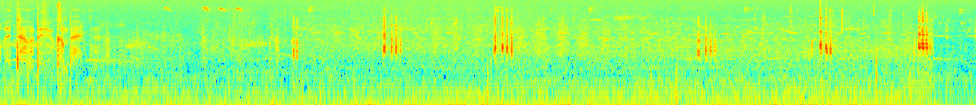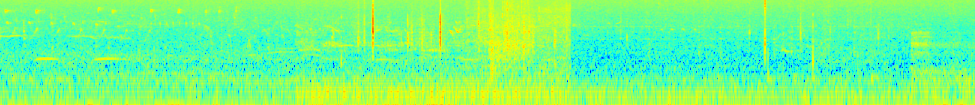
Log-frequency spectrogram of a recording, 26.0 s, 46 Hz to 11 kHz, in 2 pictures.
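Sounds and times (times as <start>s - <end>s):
cranes rattling calls: 0.0s - 12.5s, 17.0s - 20.6s
small birds chirping: 0.0s - 26.0s.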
